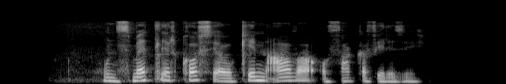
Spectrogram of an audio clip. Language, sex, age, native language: Icelandic, female, 40-49, German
